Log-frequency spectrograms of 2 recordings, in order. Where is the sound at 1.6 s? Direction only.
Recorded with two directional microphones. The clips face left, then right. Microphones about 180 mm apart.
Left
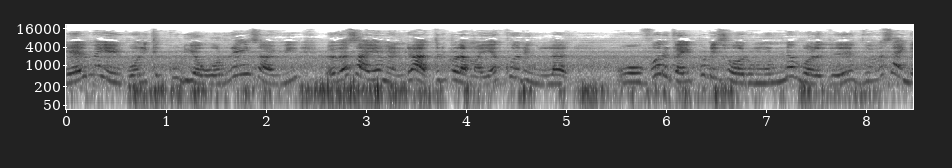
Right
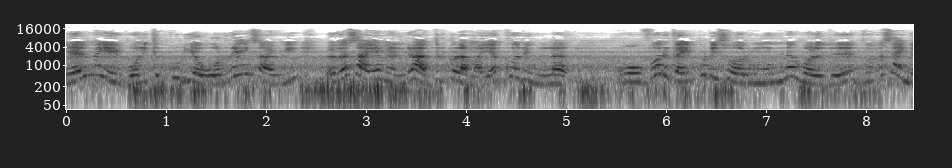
15° right (ahead or behind).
